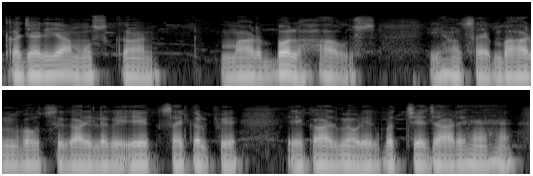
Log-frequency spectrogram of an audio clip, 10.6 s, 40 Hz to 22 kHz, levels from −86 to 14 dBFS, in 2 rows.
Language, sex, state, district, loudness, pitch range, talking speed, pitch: Maithili, male, Bihar, Madhepura, -23 LUFS, 80-90 Hz, 120 wpm, 85 Hz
